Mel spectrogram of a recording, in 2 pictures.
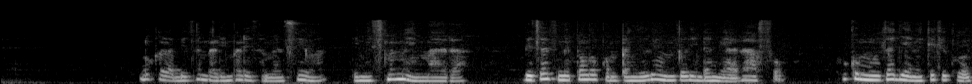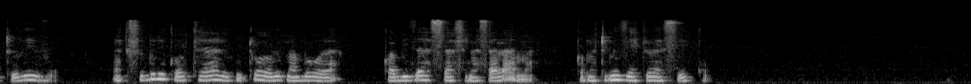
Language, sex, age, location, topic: Swahili, female, 25-35, Dar es Salaam, finance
